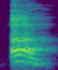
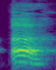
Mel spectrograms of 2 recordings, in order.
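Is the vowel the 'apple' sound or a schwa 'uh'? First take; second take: schwa; schwa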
